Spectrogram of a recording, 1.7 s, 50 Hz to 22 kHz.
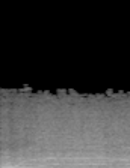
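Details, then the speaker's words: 3.8 engine revving after a fuel pressure no-start was resolved: picks up cleanly and holds a steady, even rev with no misses or knocks; it sounds totally sweet. "have blown head gaskets and it sounds totally sweet so now we can play in the mud"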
